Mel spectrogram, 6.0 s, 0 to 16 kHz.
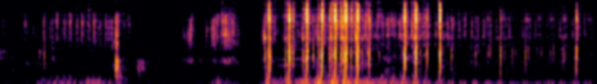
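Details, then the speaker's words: New OEM GM PCV valve for a 2014-2018 Silverado/Sierra 1500 5.3L EcoTec V8, shaken by hand beside the gunk-filled original that barely rattles: quick crisp rattle of light clicks, several a second; plunger moves freely, good valve. "much more of a distinct rattle noise and then just comparing them they're identical so yeah glad this is getting changed today definitely in need of it"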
